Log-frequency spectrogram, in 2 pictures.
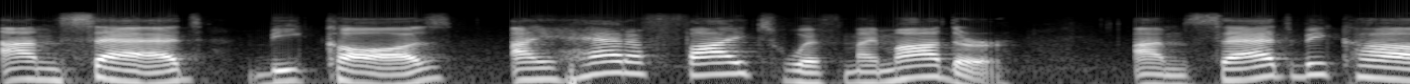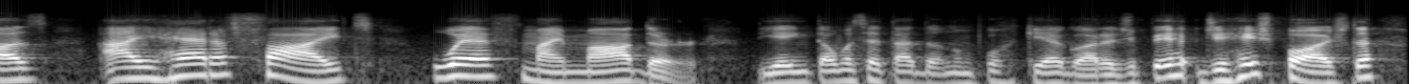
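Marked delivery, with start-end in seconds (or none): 0.0-10.6 slow dictation. Shown as a demonstration. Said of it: "E olha aí essa terceira".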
